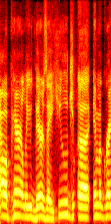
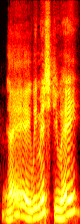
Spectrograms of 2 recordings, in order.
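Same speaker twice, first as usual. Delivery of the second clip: louder, cheery mock Canadian greeting; mock Canadian accent; 3 semitones higher, 6 dB louder, slower than usual. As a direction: joke along in a put-on Canadian accent. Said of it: "They don't even really talk like that".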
